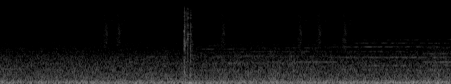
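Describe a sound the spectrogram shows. Short high clicks from a game menu sound as options are selected.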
